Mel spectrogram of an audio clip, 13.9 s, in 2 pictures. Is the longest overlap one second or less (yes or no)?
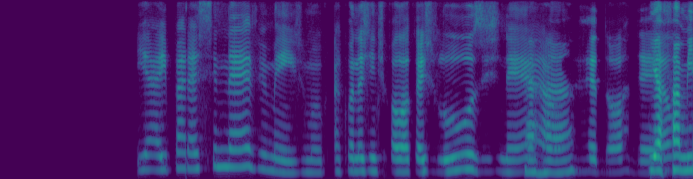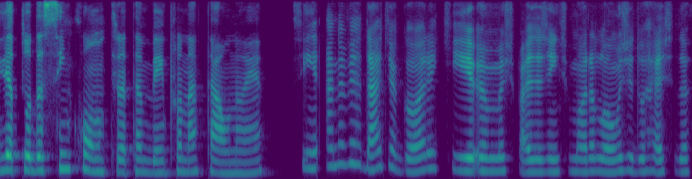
yes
